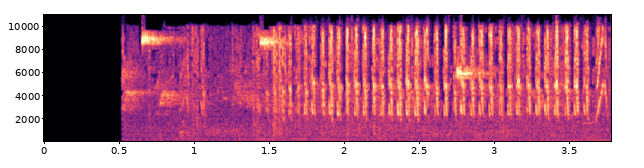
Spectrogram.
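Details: Saffron finch (canário-da-terra) during mating: a few thin high squeaks, then a rapid, high, buzzy pulsed trill repeated many times per second, steady for about two seconds, with a low background hum.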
